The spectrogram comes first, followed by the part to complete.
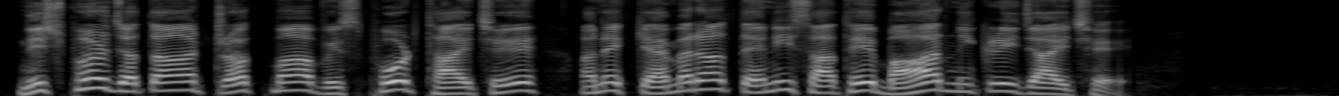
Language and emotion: Gujarati, neutral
